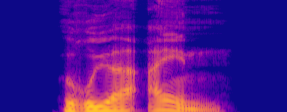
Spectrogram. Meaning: 1. singular imperative of einrühren 2. first-person singular present of einrühren
- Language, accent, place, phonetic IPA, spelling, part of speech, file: German, Germany, Berlin, [ˌʁyːɐ̯ ˈaɪ̯n], rühr ein, verb, De-rühr ein.ogg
